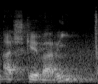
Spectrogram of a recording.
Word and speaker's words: Ishkavari: Alors Qutb ad-Din naquit dans le village d'Ishkavar, d'où son nom d'Ishkavari, prononcé aussi Ashkevari.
